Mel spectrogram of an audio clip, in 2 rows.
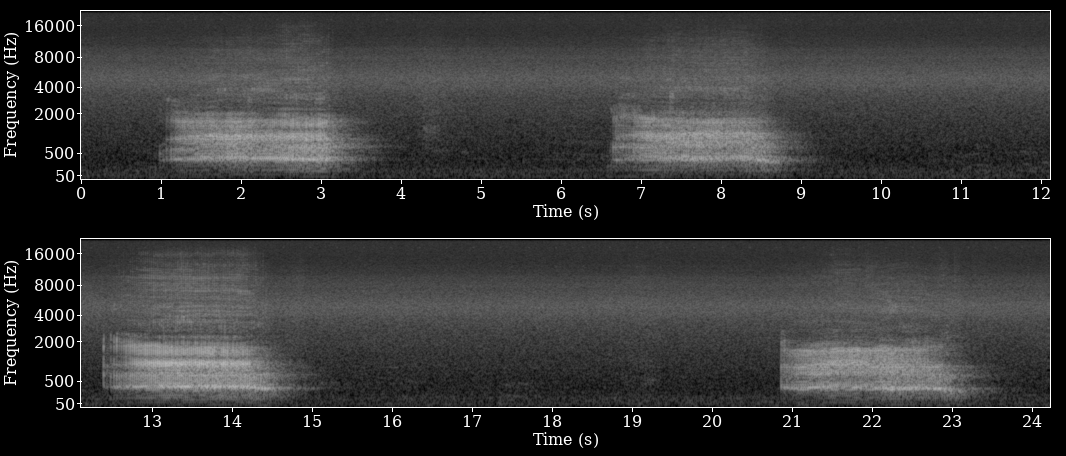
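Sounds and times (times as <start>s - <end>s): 
young male Steller's sea lion roaring to a human trainer: 1.0s - 3.8s, 6.6s - 9.2s, 12.4s - 15.0s, 20.9s - 23.7s.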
